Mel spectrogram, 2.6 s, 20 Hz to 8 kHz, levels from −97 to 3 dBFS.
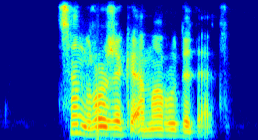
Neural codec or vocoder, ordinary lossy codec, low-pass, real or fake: none; Opus, 24 kbps; 7.2 kHz; real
